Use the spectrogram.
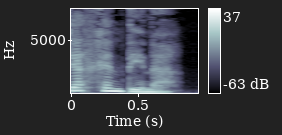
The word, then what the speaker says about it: argentina: Note that the letter G can make two different sounds. If the G is followed by an A, O, or U, the G makes a G sound. And if it's followed by an E or an I, it makes a H sound. So this is pronounced Argentino. Argentina.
